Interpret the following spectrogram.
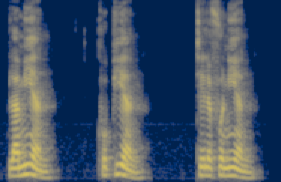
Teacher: Verben, die auf IEREN enden, kannst du am Ende IERN aussprechen.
